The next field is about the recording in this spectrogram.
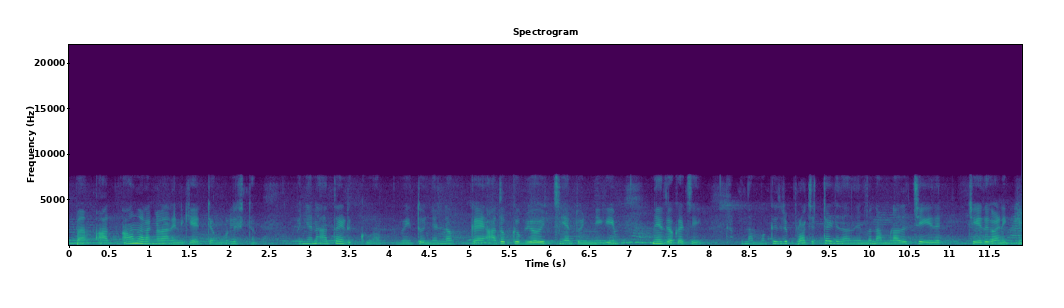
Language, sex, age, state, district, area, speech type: Malayalam, female, 18-30, Kerala, Idukki, rural, spontaneous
